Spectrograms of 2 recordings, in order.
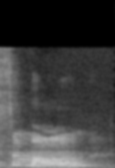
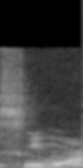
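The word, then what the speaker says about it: Seymone: My name is Simone. That's spelled S-E-Y-M-O-N-E. A lot of people pronounce it Seymour.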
